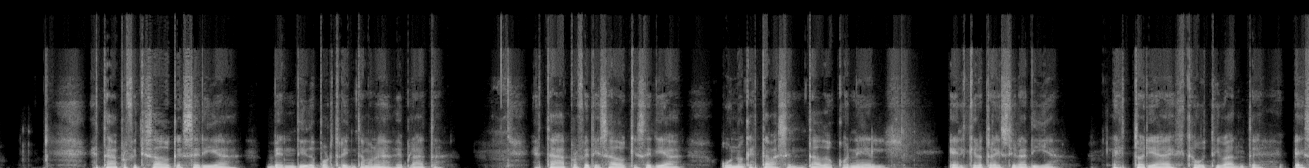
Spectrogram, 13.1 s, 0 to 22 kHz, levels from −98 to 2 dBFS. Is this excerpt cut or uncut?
cut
